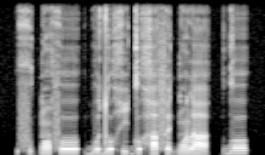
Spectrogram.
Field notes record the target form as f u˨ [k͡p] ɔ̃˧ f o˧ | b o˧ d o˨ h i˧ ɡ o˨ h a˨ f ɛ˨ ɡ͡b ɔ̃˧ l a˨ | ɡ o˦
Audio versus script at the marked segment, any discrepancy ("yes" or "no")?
no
